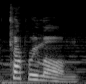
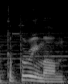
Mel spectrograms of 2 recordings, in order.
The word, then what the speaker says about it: Caprimon: I think it's... either works. I'm pretty sure, like... Capurimon is just the way that they pronounced Caprimon. It's like, Goblimon being pronounced Goburimon. It's literally the same name, it's just the way they've had to spell it with their characters.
